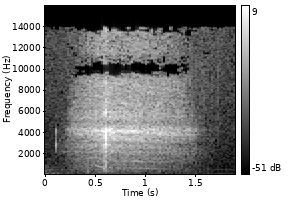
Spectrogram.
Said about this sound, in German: und während du ein wenig mehr im Hier und Jetzt ankommst, lade ich dich ein, mit mir zusammen und der ganzen Gemeinschaft einen tiefen Atemzug zu nehmen. Und beim Ausatmen darfst du deine Augen schließen. Tiefen Atemzug, wir atmen ein.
